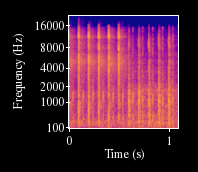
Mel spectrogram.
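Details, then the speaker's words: Rapid regular sharp ticking, about nine pulses a second, from a radial shockwave therapy device with D20 tip applied over gel to the neck around C4–C5 at low intensity for neck pain and spinal ligament injury. "we're going to start with some shock wave some radial shock wave or the d20 tip and mark you let me know if this is going to be okay"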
